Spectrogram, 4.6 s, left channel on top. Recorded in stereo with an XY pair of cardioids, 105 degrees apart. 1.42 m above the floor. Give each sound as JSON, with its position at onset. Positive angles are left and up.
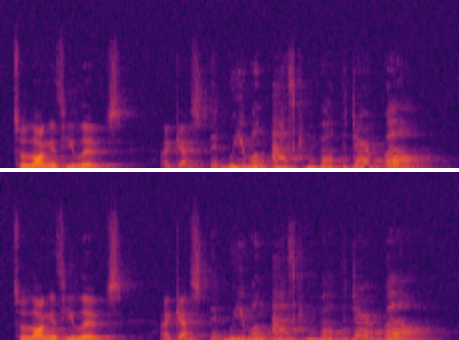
{"t": 0.1, "sound": "a man speaking", "azimuth_deg": 25, "distance_m": 0.5}
{"t": 2.1, "sound": "a woman speaking", "azimuth_deg": 20, "distance_m": 2.0}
